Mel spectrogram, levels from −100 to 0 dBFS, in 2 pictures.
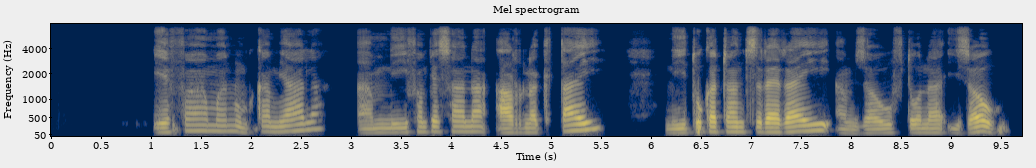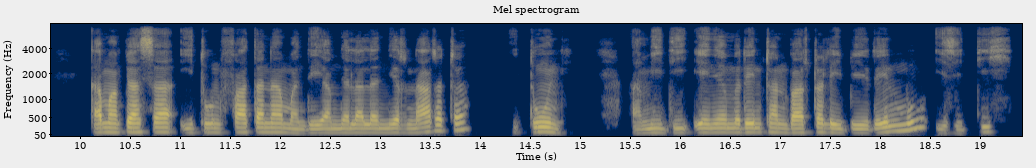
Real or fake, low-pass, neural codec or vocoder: real; 7.2 kHz; none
